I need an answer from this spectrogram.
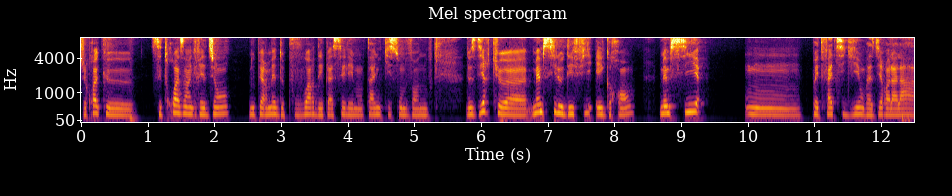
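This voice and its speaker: Recorded very cleanly against a silent background with a dry, close sound and no echo, a woman with a normal speaking voice talks fairly slowly at medium pitch with fairly even intonation. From French diaspora, left Congo very young. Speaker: social entrepreneur, association founder. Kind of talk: TV interview.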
